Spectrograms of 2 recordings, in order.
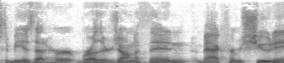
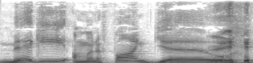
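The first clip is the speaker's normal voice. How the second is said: laid-back surfer dude voice; 4 semitones higher, 4 dB louder than usual. Recapping a scene where Jonathan searches the house for Maggie, do Jonathan's surfer dude voice. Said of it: "He has like a surfer dude voice".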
